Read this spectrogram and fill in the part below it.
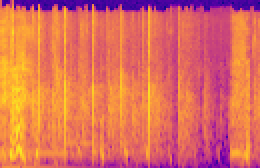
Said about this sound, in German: Also genau, können wir einfach mal einen Applaus ihm geben.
